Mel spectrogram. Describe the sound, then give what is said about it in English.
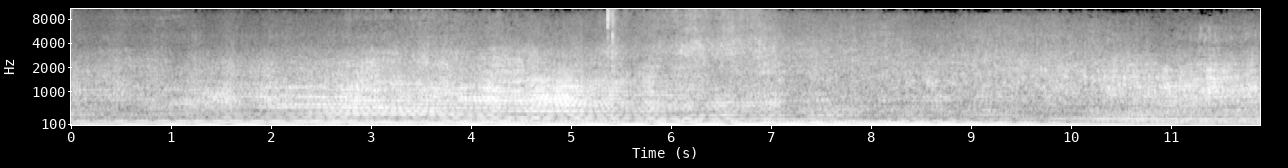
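A steady, loud droning of helicopter rotors and engines, a low throbbing hum with layered harmonic tones that holds constant throughout, with no talking. “Yeah, it's helicopters, and there's also this bleeping going around about Morse code.”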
